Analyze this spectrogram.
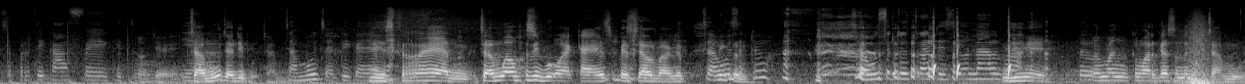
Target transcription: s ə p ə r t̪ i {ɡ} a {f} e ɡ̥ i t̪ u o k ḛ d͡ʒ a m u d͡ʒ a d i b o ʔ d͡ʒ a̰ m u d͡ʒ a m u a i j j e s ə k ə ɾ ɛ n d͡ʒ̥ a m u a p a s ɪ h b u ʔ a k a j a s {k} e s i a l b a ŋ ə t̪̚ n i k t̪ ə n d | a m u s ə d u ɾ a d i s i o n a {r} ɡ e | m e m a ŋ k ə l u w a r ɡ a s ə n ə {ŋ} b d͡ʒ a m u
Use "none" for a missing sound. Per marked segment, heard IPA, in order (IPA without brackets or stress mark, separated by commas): k, f, p, l, ŋ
